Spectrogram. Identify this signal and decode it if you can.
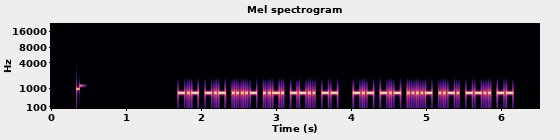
Morse code, heard as a keyed tone, about 40 wpm, 700 Hz. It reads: KK4FZM KK4FZM
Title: USA Call Signs Repeated 2x 40wpm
